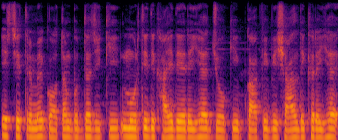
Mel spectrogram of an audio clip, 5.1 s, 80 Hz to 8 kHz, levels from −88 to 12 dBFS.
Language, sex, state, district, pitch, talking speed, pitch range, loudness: Hindi, male, Andhra Pradesh, Srikakulam, 125 Hz, 225 wpm, 120-130 Hz, -15 LUFS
